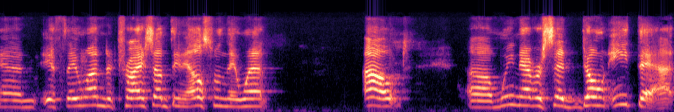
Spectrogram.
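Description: With long, frequent pauses, a woman speaks in a high pitch and fairly even intonation against a quiet background. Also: fairly slow pace. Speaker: guest's wife; guest. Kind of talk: casual chat. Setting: video call. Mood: warm, friendly. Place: home room. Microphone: video call.

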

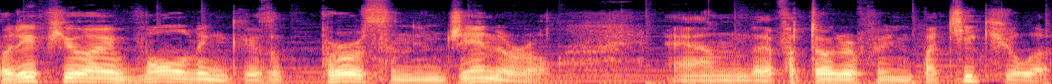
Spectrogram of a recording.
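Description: A man speaks at a fairly slow pace with a non-native accent and lively intonation. Faint music plays in the background. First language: not English. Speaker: landscape photographer. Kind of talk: read-from-script tutorial narration. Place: home room. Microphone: lapel.

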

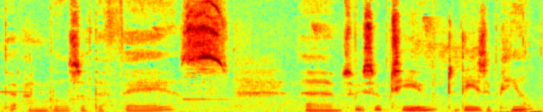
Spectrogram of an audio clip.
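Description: A woman's fairly slow speech, with noticeable background noise. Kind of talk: soft personal-attention roleplay chat. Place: garden. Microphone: phone near.

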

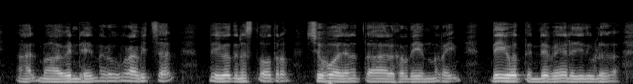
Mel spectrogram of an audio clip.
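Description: A man speaks in a fairly high pitch. His intonation is flat and monotone. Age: old. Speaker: preacher. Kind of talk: sermon.

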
